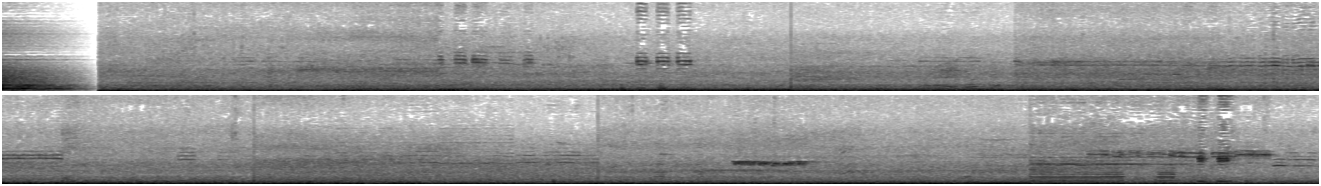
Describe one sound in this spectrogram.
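Traffic rumbles past on a busy road.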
